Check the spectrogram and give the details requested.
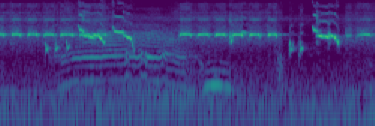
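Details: Oriental magpie-robin singing as a lure to set other birds singing: continuous rich whistles, swooping slurs and a soft low warble, with a steady high tone running under rapid chattering notes.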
